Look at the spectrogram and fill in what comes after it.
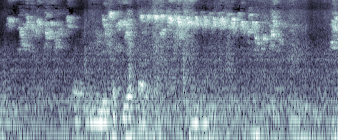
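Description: Small birds chirping, with a long, high, steady trill in the middle.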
